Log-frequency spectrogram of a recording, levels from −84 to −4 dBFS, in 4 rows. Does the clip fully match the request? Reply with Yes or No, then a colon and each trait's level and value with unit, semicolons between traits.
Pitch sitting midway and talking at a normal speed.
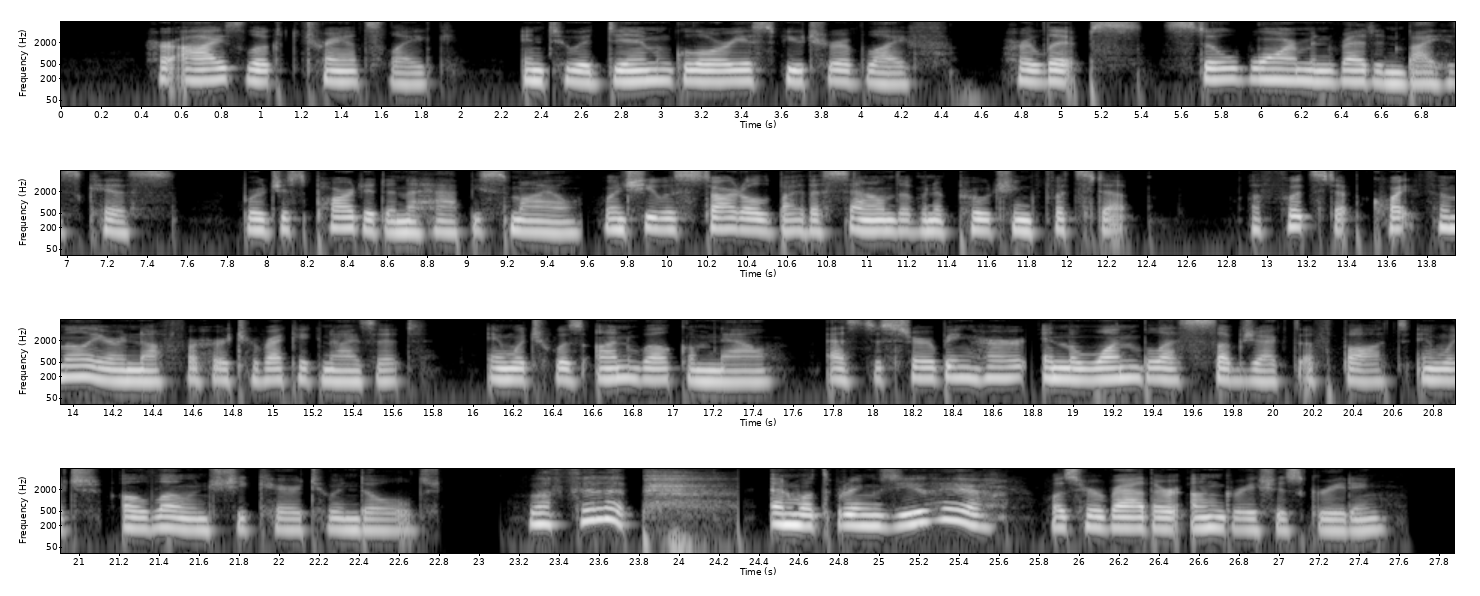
Yes: medium, 170 Hz; average, 180 wpm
